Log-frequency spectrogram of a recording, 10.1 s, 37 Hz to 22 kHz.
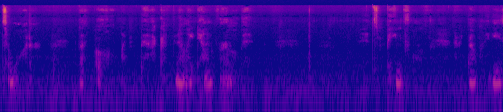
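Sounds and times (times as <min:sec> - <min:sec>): woman speaking quietly: 0:00.0 - 0:00.8, 0:01.6 - 0:05.1, 0:07.2 - 0:10.0
faint low room noise: 0:00.0 - 0:10.0.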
